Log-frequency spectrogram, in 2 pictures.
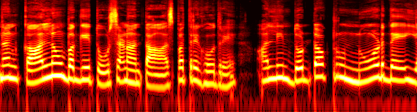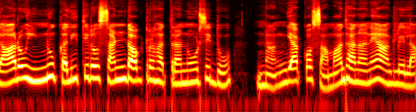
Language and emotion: Kannada, sad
